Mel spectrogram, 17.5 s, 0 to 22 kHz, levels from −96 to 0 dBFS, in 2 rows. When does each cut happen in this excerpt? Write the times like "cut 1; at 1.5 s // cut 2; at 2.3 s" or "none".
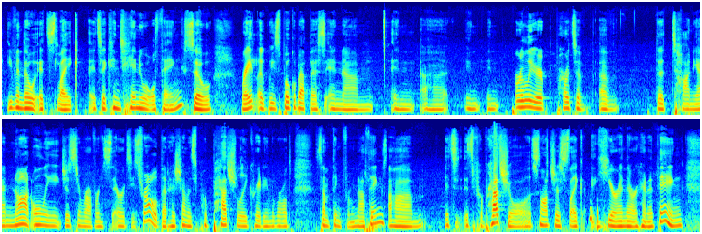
cut 1; at 10.7 s // cut 2; at 13.5 s

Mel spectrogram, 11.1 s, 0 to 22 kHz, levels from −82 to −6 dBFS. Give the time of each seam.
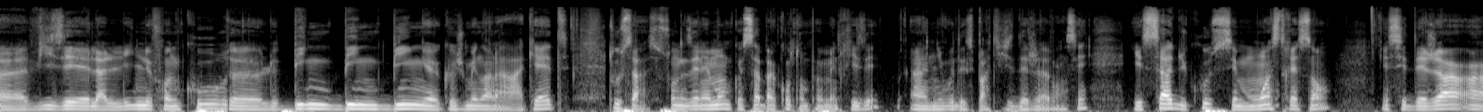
cut 1; at 1.7 s // cut 2; at 4.5 s

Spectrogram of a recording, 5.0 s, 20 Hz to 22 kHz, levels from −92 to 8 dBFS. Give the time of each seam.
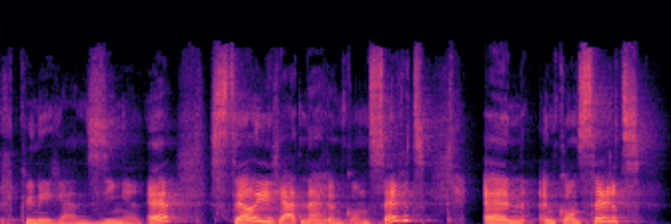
cut 1; at 1.1 s // cut 2; at 4.0 s

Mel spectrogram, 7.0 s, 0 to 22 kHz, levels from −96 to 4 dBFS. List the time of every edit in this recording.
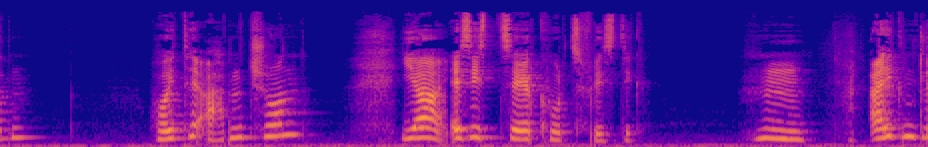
cut 1; at 3.3 s

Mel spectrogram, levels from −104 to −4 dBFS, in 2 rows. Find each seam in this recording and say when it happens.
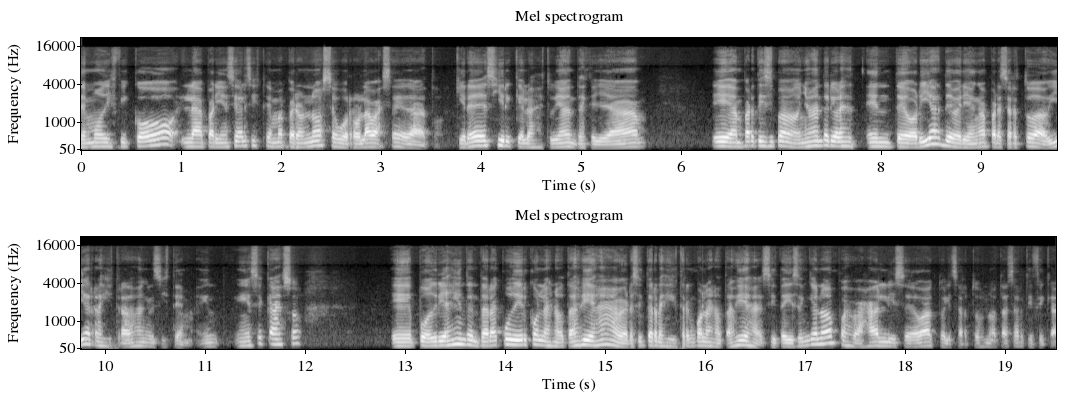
none

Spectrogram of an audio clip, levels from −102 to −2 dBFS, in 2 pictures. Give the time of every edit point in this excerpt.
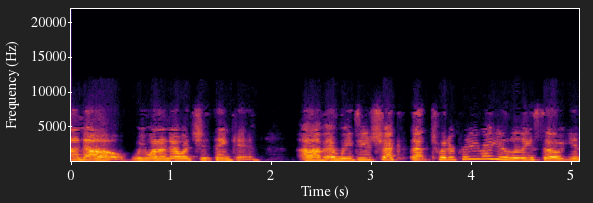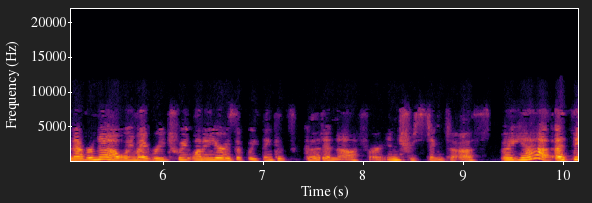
none

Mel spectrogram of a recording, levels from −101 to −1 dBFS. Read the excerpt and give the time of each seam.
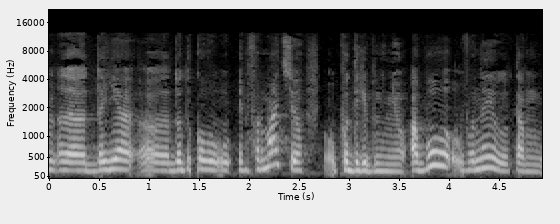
cut 1; at 2.6 s

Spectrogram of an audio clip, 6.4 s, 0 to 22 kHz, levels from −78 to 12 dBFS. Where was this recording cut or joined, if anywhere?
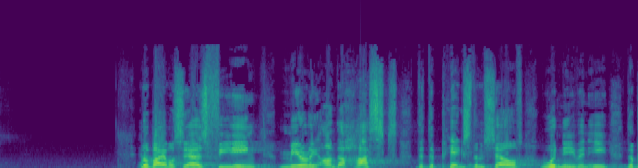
cut 1; at 1.4 s

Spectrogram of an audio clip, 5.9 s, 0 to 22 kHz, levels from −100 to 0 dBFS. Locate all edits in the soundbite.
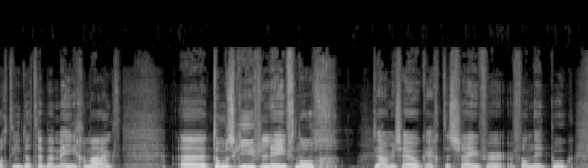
cut 1; at 3.7 s

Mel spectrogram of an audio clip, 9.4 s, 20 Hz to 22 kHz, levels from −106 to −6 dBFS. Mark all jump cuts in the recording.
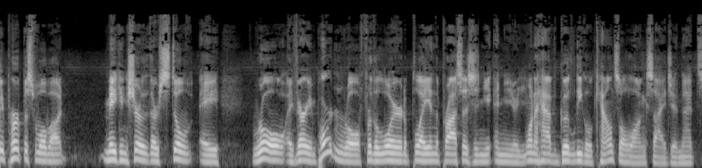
cut 1; at 7.0 s

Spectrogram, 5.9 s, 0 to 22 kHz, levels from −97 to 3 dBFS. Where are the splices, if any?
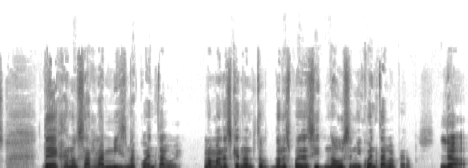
cut 1; at 2.6 s

